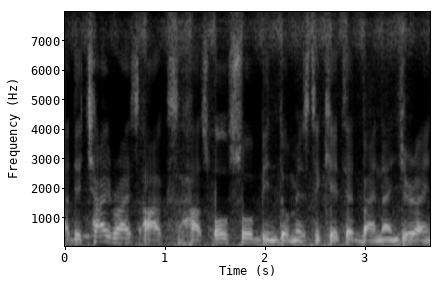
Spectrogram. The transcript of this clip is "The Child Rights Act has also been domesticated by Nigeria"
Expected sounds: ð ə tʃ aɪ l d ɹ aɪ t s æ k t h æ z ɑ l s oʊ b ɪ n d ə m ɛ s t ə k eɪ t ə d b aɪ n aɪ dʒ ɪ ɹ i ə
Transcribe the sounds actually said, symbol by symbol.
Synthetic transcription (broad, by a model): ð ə tʃ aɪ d ɹ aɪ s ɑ k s h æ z ɑ l s oʊ b ɪ n d ə m ɛ s t ə k eɪ t ə d b aɪ n aɪ dʒ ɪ ɹ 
